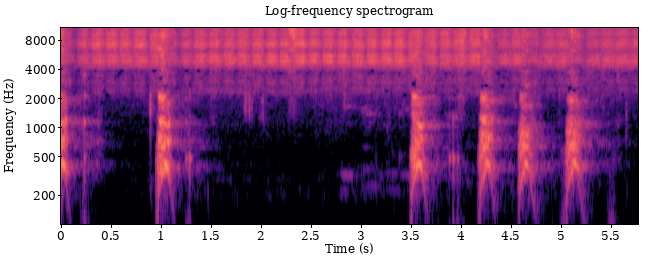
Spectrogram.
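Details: Deep barking from a Tibetan Mastiff, Greece: a close pair of barks, a short pause, then four heavy barks in a quick, even row.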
